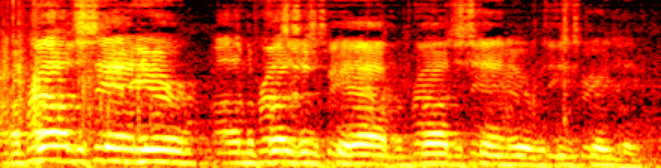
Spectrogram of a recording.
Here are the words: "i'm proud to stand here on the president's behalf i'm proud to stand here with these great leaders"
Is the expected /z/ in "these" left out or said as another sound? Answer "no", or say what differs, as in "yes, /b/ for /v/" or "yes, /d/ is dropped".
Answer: no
